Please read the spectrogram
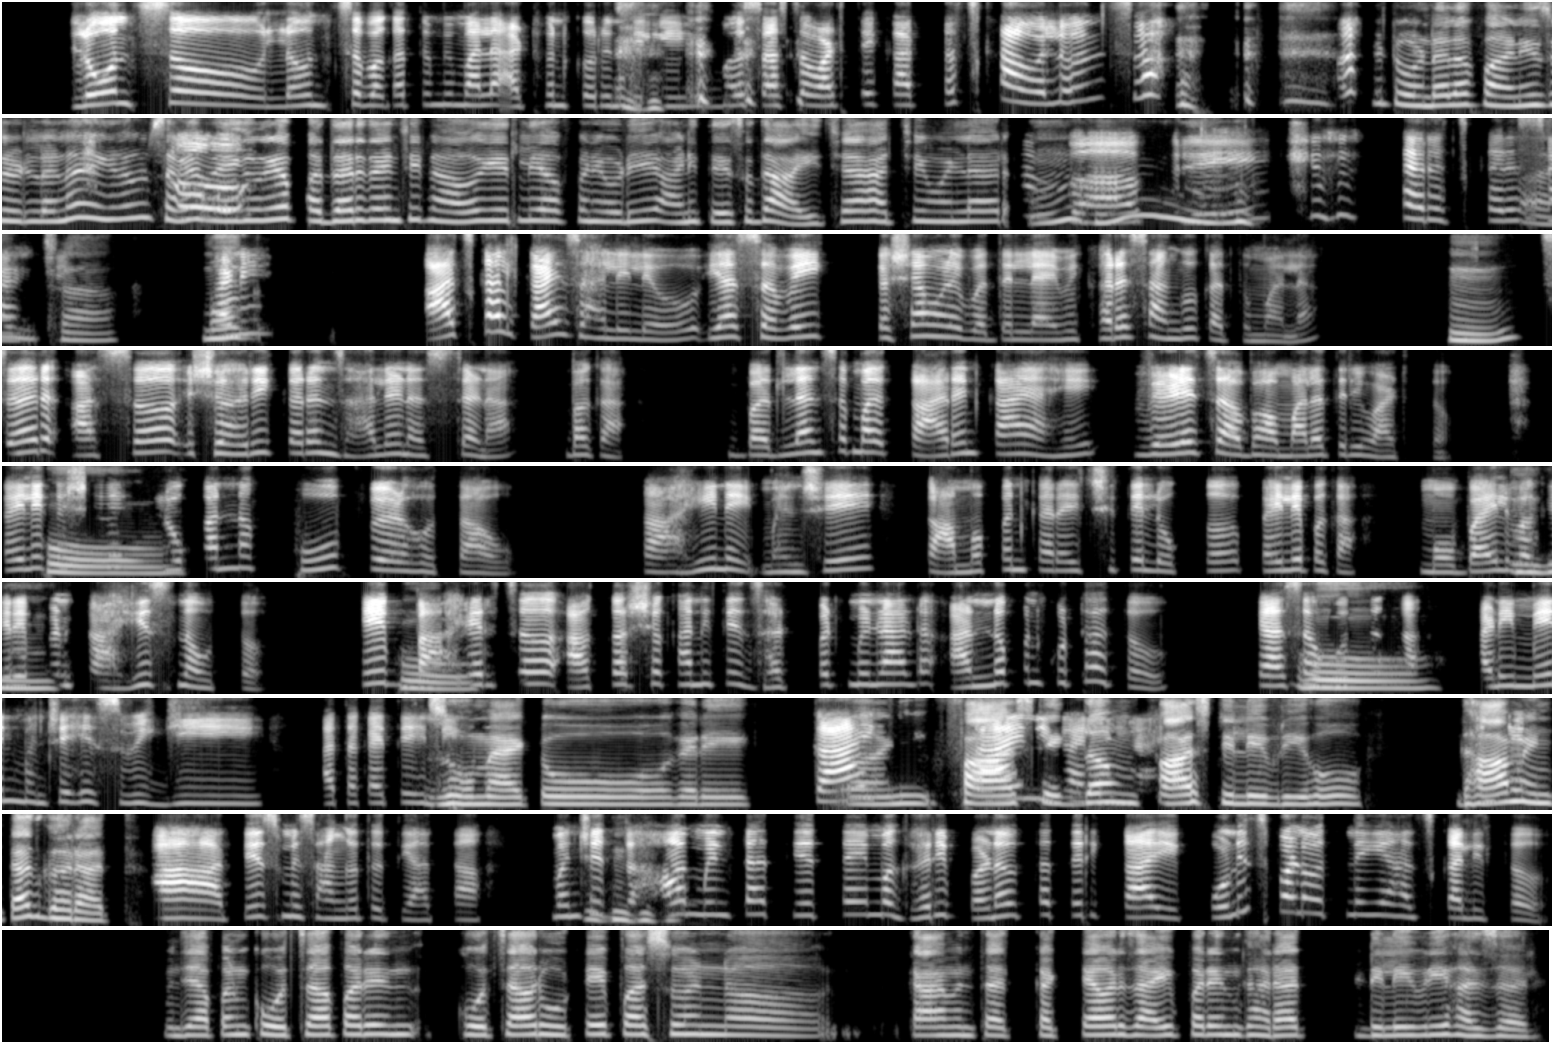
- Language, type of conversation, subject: Marathi, podcast, कुटुंबातील खाद्य परंपरा कशी बदलली आहे?
- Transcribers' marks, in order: drawn out: "लोणचं"; other background noise; laugh; laughing while speaking: "बस असं वाटतंय की आत्ताच खावं लोणचं. हो"; chuckle; laughing while speaking: "तोंडाला पाणी सुटलं ना, एकदम … हातची म्हणल्यावर, अहं"; laugh; tapping; chuckle; laughing while speaking: "खरंच-खरंच सांगते"; put-on voice: "अहं"; "कशे" said as "कसे"; drawn out: "हो"; in English: "मेन"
